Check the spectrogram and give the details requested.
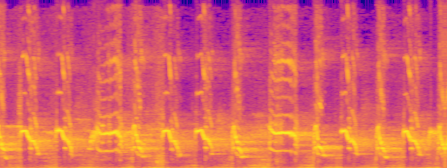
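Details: White-rumped shama singing, used as a lure to spur kept birds: a rhythmic run of repeated whistled phrases, each with a sharp upstroke and a falling slur, about twice a second.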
